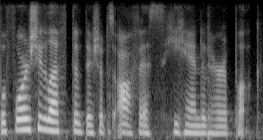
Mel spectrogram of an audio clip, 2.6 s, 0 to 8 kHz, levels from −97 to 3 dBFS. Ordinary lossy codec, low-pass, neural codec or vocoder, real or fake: Opus, 32 kbps; 7.2 kHz; codec, 16 kHz, 0.8 kbps, ZipCodec; fake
